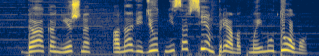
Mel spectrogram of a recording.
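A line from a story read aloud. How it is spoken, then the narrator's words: Babbling, stammering. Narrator (Russian): залепетал Петер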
